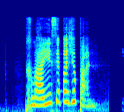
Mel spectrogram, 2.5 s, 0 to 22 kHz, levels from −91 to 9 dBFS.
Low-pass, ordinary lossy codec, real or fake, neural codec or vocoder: none; none; fake; codec, 24 kHz, 0.9 kbps, WavTokenizer, medium music audio release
